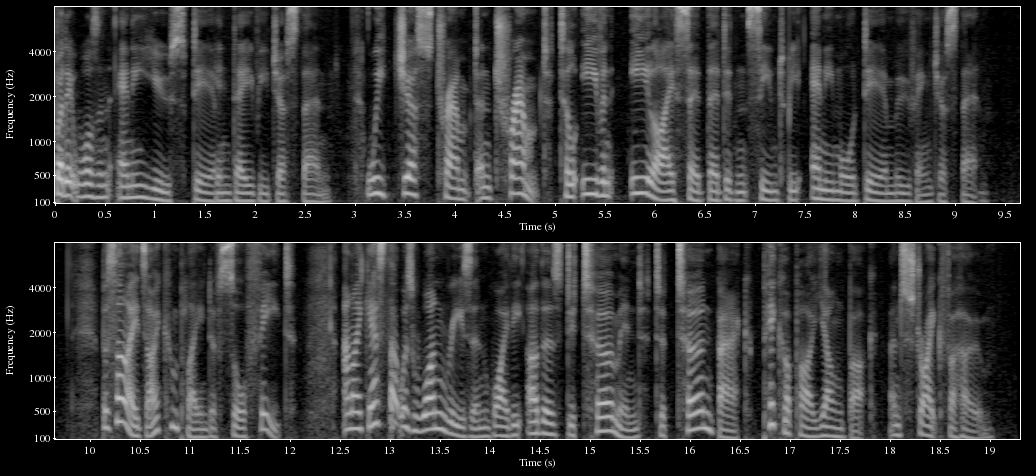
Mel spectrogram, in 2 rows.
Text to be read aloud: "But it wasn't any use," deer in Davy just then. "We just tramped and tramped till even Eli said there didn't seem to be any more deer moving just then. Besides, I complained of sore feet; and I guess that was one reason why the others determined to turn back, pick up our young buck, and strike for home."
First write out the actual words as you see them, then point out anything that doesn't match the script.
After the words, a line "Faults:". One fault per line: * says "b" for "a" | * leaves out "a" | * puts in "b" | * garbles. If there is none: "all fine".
"But it wasn't any use," deer in Davy just then. "We just tramped and tramped till even Eli said there didn't seem to be any more deer moving just then. Besides, I complained of sore feet; and I guess that was one reason why the others determined to turn back, pick up our young buck, and strike for home."
Faults:
all fine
